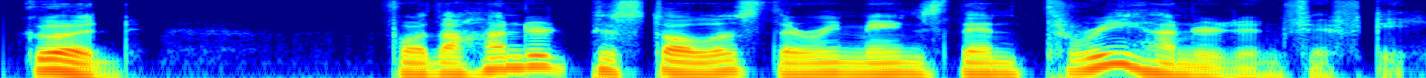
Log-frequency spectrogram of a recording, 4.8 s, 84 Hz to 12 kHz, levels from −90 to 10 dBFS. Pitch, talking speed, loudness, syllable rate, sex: 115 Hz, 150 wpm, -20 LUFS, 5.0 syllables/s, male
